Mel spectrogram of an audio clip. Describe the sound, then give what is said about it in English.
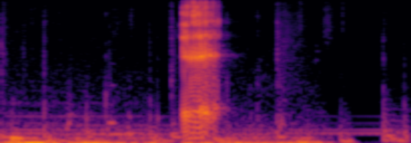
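A single short, raspy burp, quiet overall, standing out briefly from faint background noise. “Wait, how do I burp?”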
